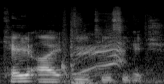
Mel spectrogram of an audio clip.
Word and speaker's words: kitsch: I mean, I feel like I think it's pronounced kitsch, not quiche. I'm not really sure. I call it niche if that's what you're no, talking about. Kietch. Like a quiche.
